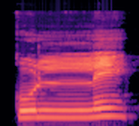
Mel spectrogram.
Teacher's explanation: کاف کو باریک کرنا ہے، لام کو دبانا ہے تشدید کی وجہ سے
